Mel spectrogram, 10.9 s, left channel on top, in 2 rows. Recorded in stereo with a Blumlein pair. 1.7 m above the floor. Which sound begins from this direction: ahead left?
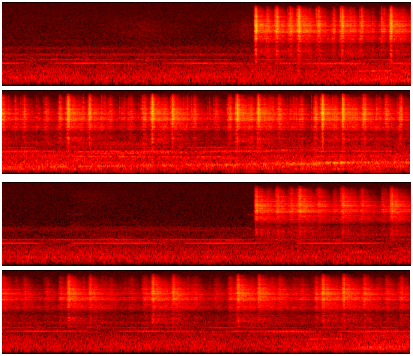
Breathing, at 3.4 s.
